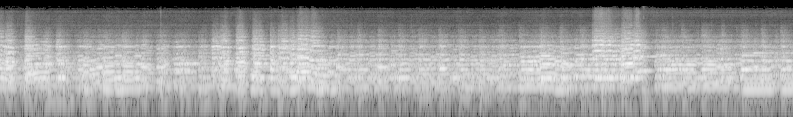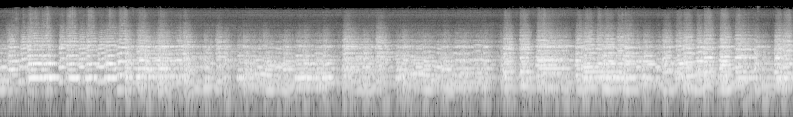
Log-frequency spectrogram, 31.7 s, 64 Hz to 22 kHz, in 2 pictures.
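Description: A 1939 78 rpm record of a dance orchestra playing an instrumental passage led by trumpets and trombones. The recording sounds thin, with no deep bass.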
